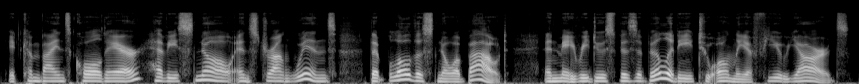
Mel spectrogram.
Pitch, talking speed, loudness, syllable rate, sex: 160 Hz, 160 wpm, -17 LUFS, 4.4 syllables/s, female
